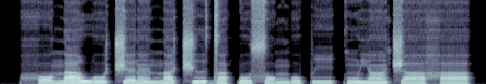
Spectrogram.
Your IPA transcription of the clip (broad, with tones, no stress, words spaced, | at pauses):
hɔ˨naː˦woː˨t͡ʃɛ˧ ɾɛ̃˨ na˧t͡ʃɨ˦ da˨ k͡po˨sɔ˨ ŋo˨piː˦ kũ˨jã˨˦t͡ʃaː˨ ha˦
